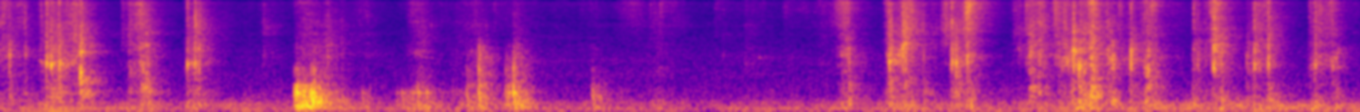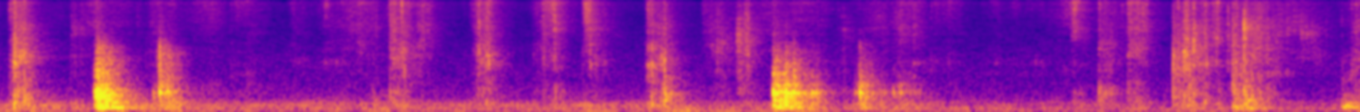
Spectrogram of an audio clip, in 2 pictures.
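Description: Tarot cards being handled and shuffled at a reading, quick faint papery riffles and taps in irregular clusters, close and quiet with no talk.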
